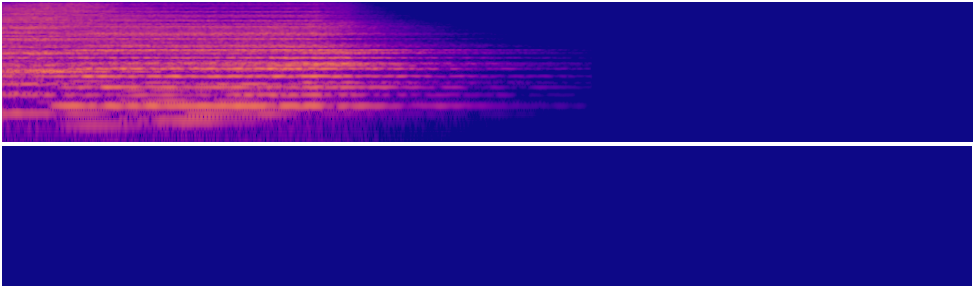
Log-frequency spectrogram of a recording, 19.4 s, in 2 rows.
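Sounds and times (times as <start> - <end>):
big dramatic music: 0.0 - 4.6.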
